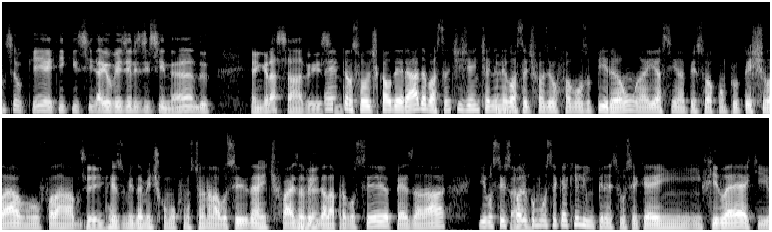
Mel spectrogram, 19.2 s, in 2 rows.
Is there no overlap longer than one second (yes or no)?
yes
